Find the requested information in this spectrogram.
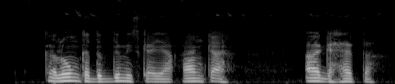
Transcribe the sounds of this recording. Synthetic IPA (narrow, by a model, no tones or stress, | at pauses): kʰɐluːŋkʰɐd̪ɐbd̪ɐmɪskʰɐːjaːʕaːŋkʰɐɐh | aːɡɐħɛːb̚t̪ʰɐ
